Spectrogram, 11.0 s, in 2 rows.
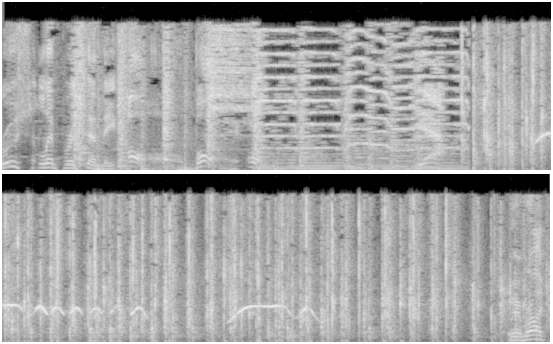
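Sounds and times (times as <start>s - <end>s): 
speech: 0.1s - 3.0s, 4.2s - 4.6s, 10.6s - 10.9s
audience applause: 4.6s - 10.9s.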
